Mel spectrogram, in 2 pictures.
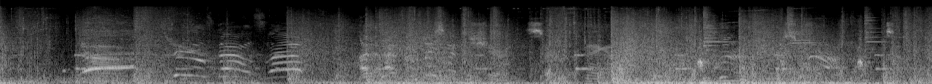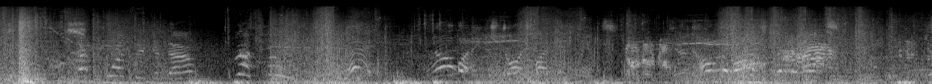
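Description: Explosions burst with heavy thuds.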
